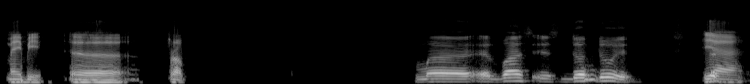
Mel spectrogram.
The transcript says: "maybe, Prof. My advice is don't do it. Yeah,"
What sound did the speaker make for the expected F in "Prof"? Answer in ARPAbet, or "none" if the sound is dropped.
P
